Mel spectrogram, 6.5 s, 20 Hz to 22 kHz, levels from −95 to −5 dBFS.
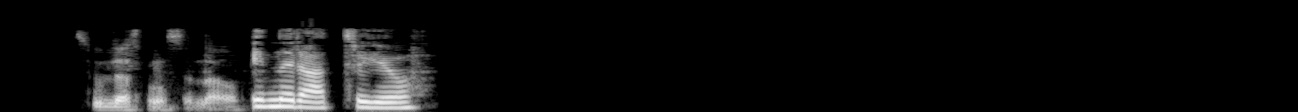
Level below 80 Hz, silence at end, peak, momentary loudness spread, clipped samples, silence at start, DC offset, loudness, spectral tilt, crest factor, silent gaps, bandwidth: -66 dBFS; 4.4 s; 0 dBFS; 14 LU; under 0.1%; 0.45 s; under 0.1%; -17 LUFS; -6 dB/octave; 20 dB; none; 7.8 kHz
